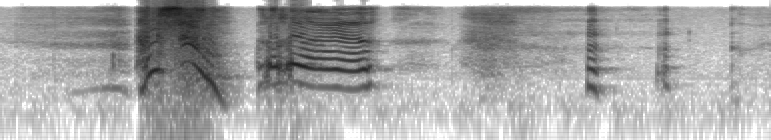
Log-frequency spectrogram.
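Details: A father's loud, deliberate sneeze with a sharp intake and explosive release, followed by his baby daughter's laughter and small hiccup sounds; she got hiccups from laughing at the sneezes.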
